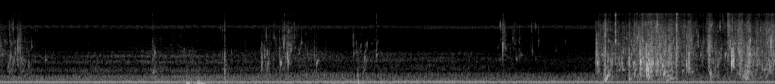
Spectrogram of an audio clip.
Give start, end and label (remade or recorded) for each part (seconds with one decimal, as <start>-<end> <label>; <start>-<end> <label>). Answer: 0.0-2.9 recorded; 2.9-5.2 remade; 5.2-7.8 recorded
